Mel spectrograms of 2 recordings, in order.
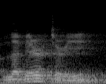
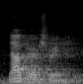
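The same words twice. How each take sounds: First: Every syllable is pronounced slowly. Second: It is said quickly with a vowel dropped.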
